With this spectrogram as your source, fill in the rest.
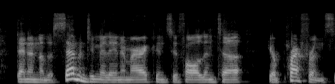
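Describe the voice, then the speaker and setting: He speaks with an Irish accent at a medium pitch. The man's pace is very fast. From Ireland. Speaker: tech startup founder. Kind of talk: podcast interview.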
